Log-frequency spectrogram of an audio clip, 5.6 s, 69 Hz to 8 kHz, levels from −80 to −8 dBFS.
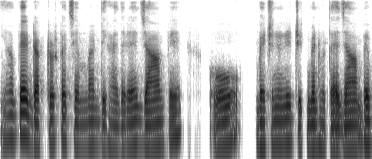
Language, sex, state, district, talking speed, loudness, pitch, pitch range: Hindi, male, Punjab, Kapurthala, 195 wpm, -21 LUFS, 105 Hz, 100-110 Hz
